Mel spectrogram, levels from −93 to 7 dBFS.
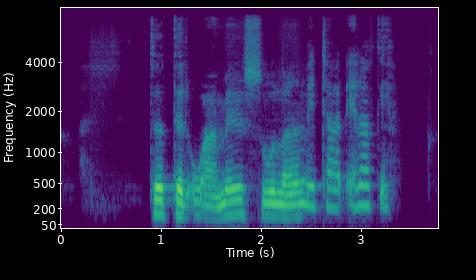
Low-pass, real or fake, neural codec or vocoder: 7.2 kHz; fake; codec, 16 kHz, 0.5 kbps, X-Codec, WavLM features, trained on Multilingual LibriSpeech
